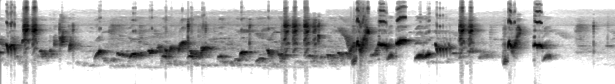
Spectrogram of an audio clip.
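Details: Rough, harsh white-rumped shama song from a training recording for captive birds: dense scratchy squawking warble with frequent sharp high cracks, almost continuous for nine seconds.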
